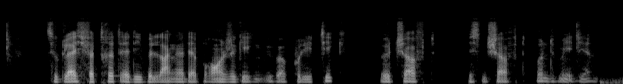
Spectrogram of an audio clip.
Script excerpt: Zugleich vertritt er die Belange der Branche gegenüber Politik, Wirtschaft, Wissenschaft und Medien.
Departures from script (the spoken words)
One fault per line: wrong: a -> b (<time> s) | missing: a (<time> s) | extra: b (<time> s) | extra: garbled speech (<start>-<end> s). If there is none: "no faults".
no faults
